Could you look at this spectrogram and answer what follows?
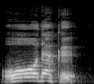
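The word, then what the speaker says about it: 応諾: 발음은 쿄다크, 음으로는 다크예요. 쿄다크. 쿄다크, 허락의 쿄다크, 응자죠. 응낙하네요. 오다크, 오다크.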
